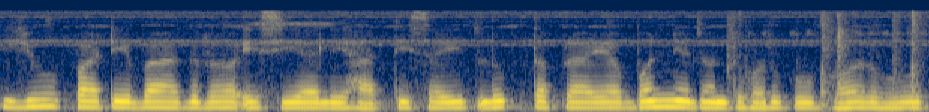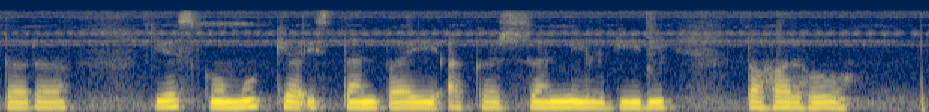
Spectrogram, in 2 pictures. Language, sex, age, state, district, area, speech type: Nepali, female, 45-60, West Bengal, Kalimpong, rural, read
